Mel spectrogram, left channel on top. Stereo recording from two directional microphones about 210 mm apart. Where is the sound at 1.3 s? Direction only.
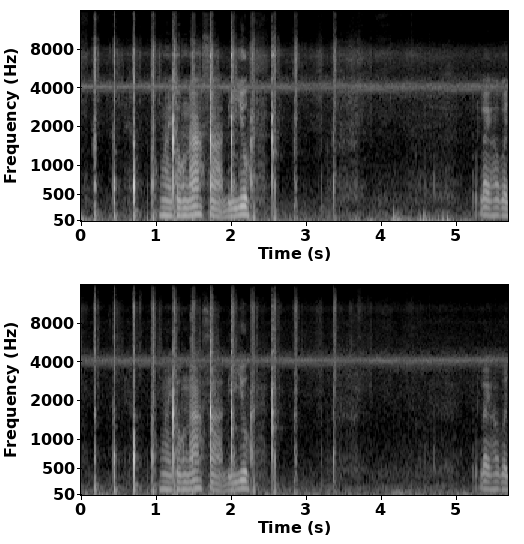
40° left (ahead or behind).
